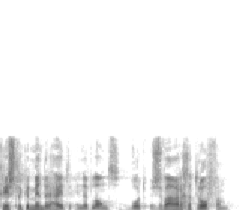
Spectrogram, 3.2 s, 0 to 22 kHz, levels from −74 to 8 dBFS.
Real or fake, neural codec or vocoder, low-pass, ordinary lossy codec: real; none; none; none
